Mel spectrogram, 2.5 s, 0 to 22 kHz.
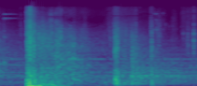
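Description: Gunfire in the Western video game Red Dead Redemption 2: one loud booming shot followed by a quieter second report and faint distant pops, with a lingering rumble in between.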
